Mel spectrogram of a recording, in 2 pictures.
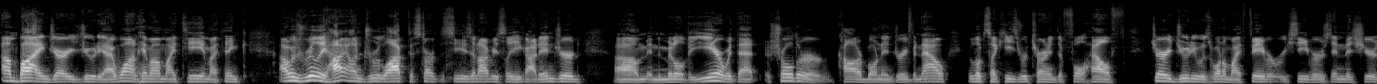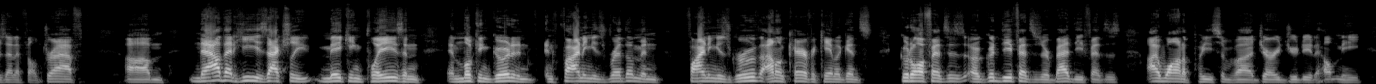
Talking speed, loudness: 240 wpm, -21 LUFS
